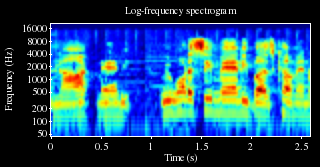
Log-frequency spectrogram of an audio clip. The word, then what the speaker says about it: Mandibuzz: do you say Mandy Buzz it it is mandab Buzz let's not let's not get it say coffe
